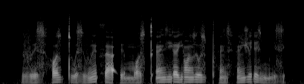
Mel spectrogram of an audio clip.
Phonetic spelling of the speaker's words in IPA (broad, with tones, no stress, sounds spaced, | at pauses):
v e˩ z h ɔ˥ z tʷ ɛ˩ z v ĩ˥ θ a˩ ʔ e˩ m ɔ˩ z kʼ ɛ̃˥ z j ɛ˥ j ɔ̃˥ z u˥ z pʰ ɛ̃˩ z h ɛ̃˥ ʒ i˥ ɾ i˩ z m i˩ z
